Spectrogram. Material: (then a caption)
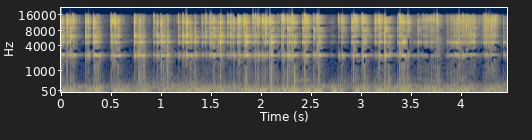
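Glass. A glass bottle is tapped rapidly with nails, producing bright, high glassy clinks at roughly four per second in an uneven rhythm. Each tap rings only briefly, with a faint steady ringing tone underneath.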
